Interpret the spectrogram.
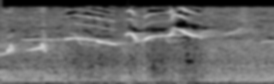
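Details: Caged Oriental magpie-robin of the poci variety, a songbird-contest bird, singing loud clear whistled phrases that slide between high and mid pitch with quick twisting upslurs; faint room noise beneath.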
